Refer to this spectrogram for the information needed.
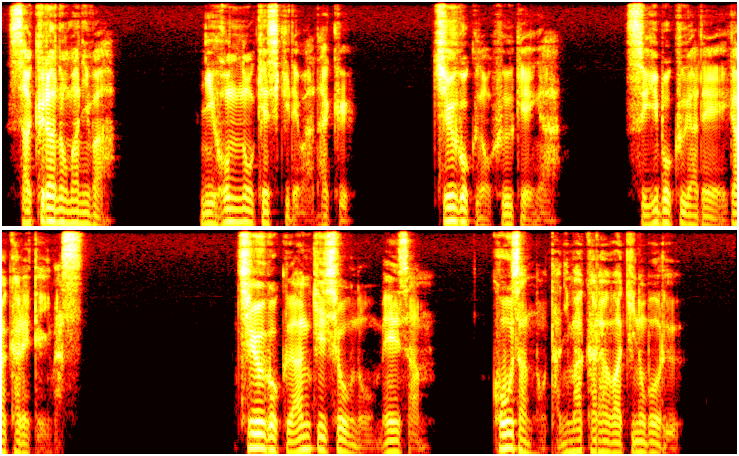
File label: male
